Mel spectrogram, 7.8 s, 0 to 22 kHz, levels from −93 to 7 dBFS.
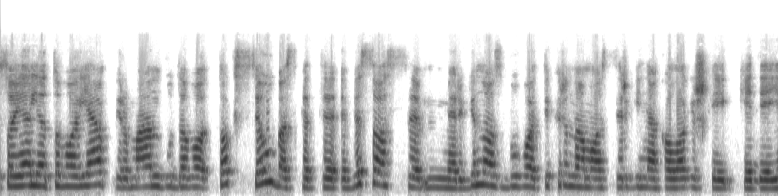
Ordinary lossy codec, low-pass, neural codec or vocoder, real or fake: Opus, 64 kbps; 10.8 kHz; none; real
